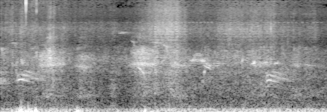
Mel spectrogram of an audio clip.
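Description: Quiet outdoor ambience with faint, short, downward-sliding bird chirps repeating every second or so over a low rumble, with a couple of brief low thumps in the first second or so.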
